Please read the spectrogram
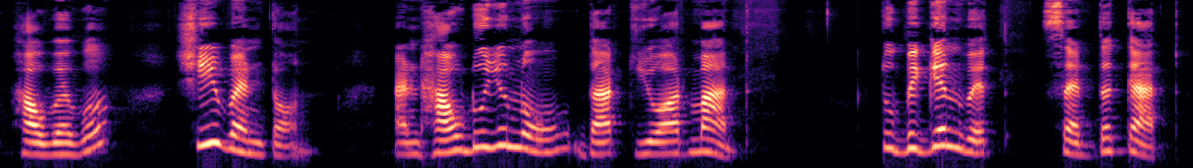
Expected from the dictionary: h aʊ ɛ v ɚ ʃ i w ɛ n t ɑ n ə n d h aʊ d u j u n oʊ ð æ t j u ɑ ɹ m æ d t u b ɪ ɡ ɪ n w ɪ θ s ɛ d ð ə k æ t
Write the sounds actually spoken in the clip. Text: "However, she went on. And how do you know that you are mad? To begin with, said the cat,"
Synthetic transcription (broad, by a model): h aʊ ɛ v ɚ ʃ i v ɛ n t ɑ n ə n d h aʊ d u j u n oʊ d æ t j u ɑ ɹ m æ d t u b ɪ ɡ ɪ n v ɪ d s ɛ d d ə k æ t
